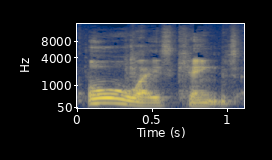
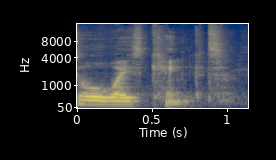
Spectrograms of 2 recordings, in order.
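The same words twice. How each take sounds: First: Always kinked, drawn out slowly and a bit louder, each word weighted; slow emphatic repeat. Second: Said in the usual way. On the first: Shown as a demonstration. Reviewer griping about the toy's bent back part, slow stress on Always kinked. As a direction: lean hard on Always kinked, slow and heavy.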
